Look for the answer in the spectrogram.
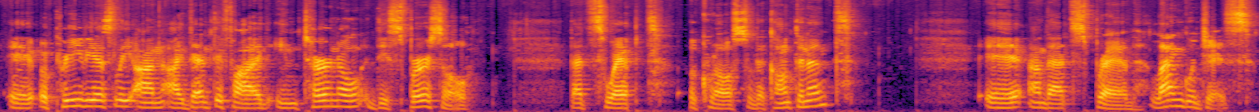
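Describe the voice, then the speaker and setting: A middle-aged man from Sweden, a linguist lecturing at a whiteboard in a room with bookshelves, speaking in a measured way with frequent pauses. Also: medium pitch, a little mellow. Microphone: camera at medium distance.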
